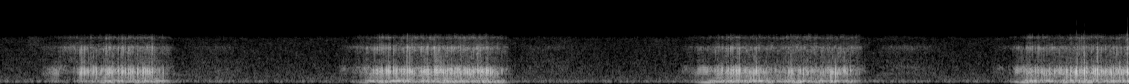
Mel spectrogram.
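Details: Loud, rough snores on each breath in, about 4 in 11 seconds, with quiet breathing out between; heavy snoring.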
